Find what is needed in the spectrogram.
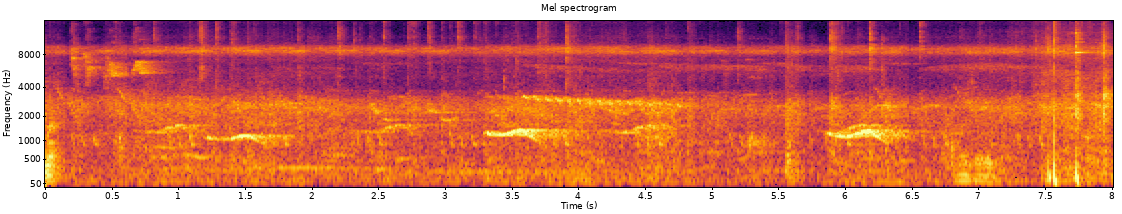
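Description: Birds calling, several short whistled notes that rise and fall, repeated at irregular gaps. Near the end come a couple of sharp knocks, a knife chopping down onto a wooden chopping block.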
